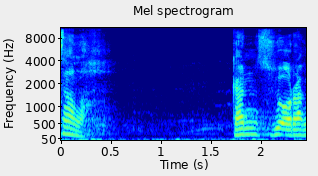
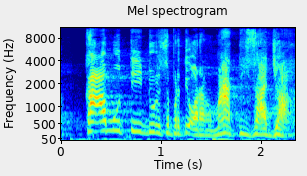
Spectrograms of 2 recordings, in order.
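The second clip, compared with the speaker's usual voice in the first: louder, scornful wife voice; mock grumbling wife; 3 semitones higher, 7 dB louder than usual. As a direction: complain he sleeps like a corpse. Wife complaining again. (istri mengeluh, lebih keras)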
